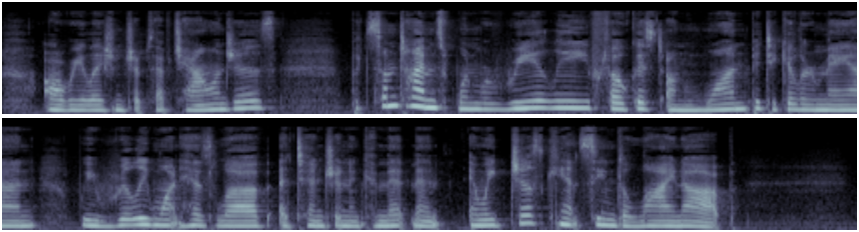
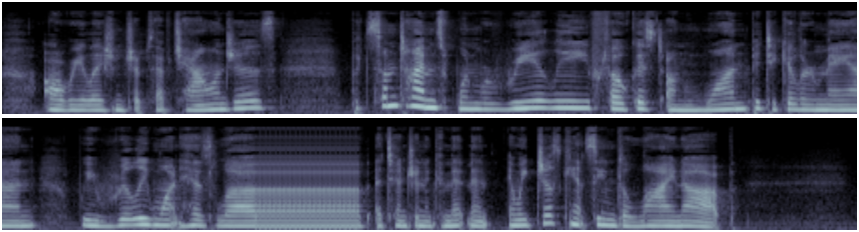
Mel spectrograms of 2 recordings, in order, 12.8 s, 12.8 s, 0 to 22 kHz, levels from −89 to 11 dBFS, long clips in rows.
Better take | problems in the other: first | audio freezing; at 8.5 s for 1 s

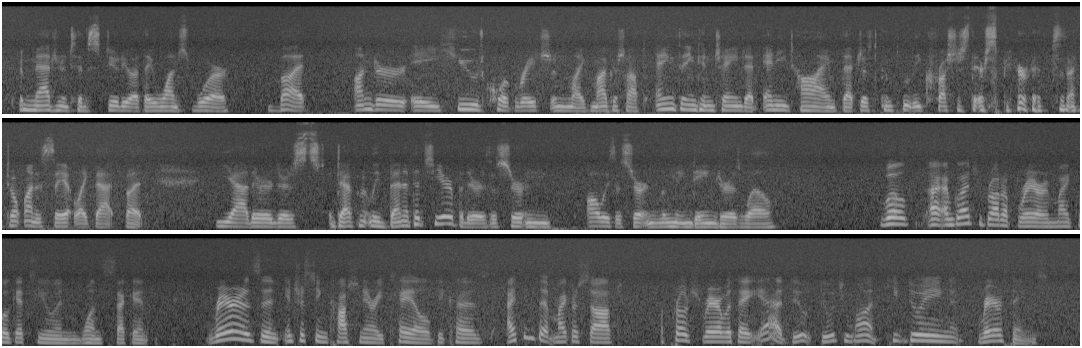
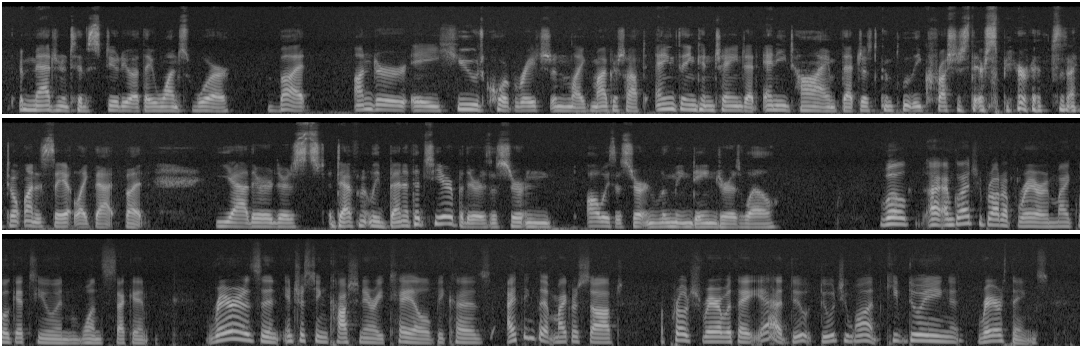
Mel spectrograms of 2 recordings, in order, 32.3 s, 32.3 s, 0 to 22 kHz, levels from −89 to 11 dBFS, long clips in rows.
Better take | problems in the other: second | hiss; loud; throughout; 9 dB below the speech; faint in the second

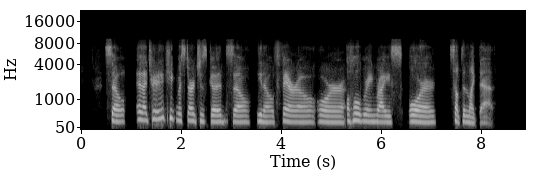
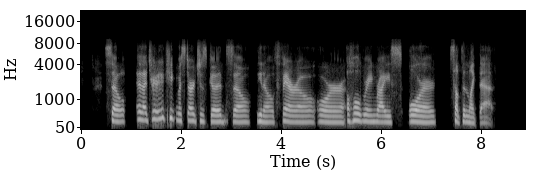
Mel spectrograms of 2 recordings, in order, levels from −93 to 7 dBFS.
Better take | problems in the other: second | garbled, watery; badly; nothing above 7.5 kHz; slightly in the second

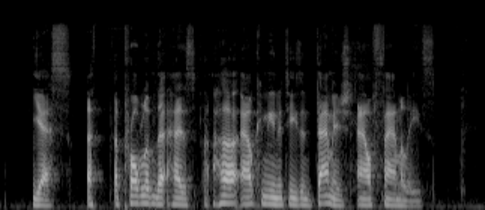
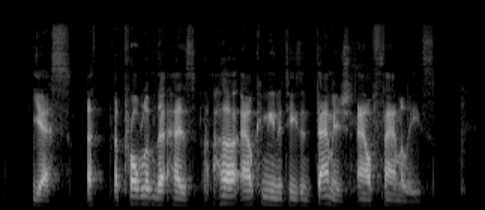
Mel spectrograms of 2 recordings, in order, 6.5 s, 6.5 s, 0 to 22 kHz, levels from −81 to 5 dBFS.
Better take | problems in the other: first | thin; very; fading below 450 Hz

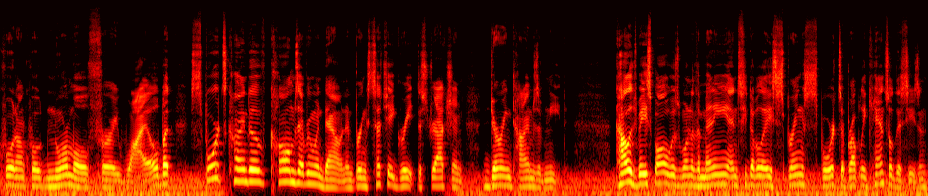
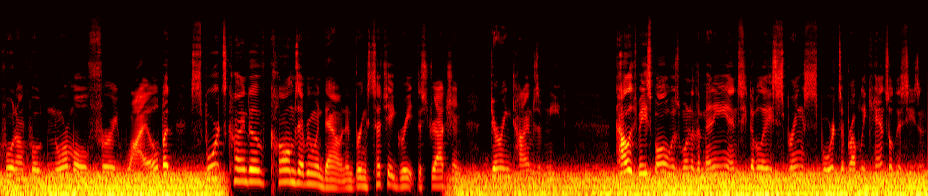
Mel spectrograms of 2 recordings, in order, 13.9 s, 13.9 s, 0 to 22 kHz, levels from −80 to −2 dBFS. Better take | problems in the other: first | low rumble; loud; until 3.5 s and from 7 s on; 2 dB below the speech; faint in the first

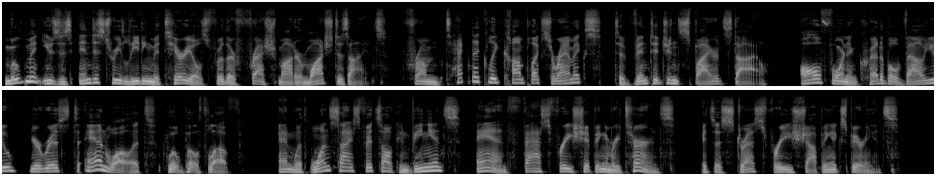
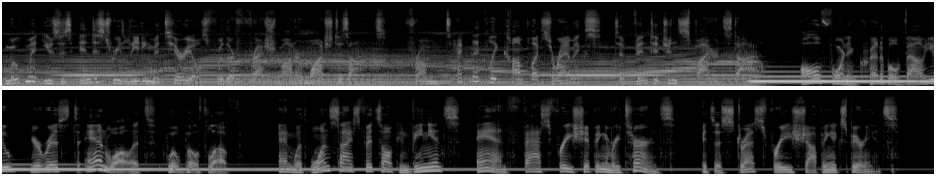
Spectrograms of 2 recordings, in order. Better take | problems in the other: first | background music; very loud; throughout; 4 dB above the speech

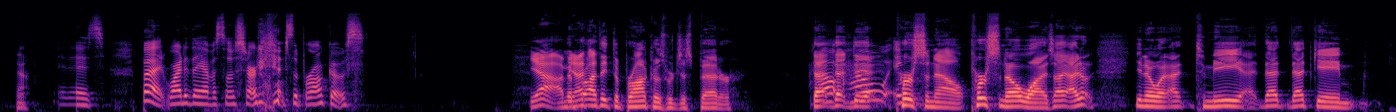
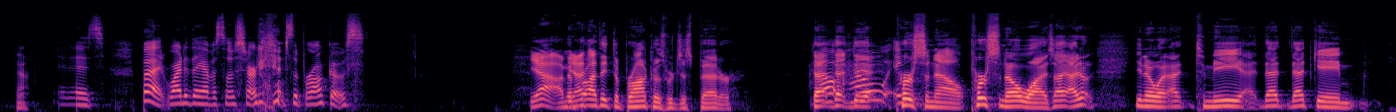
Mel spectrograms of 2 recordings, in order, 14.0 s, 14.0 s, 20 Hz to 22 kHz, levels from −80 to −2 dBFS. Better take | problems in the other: neither | none

